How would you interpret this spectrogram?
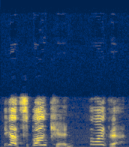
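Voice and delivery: grudging approval, a little mocking; amused tough girl. Taiyo sizing up Naruto, amused and approving. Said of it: "she actually kinda goes".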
